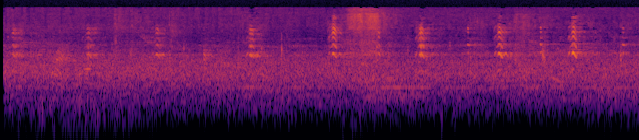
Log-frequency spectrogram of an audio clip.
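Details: Female peregrine falcon perched on the Knightsbridge barracks, calling to her mate as she spots him approaching. Short, sharp, high notes repeat roughly every second over a constant heavy roar of city traffic.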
